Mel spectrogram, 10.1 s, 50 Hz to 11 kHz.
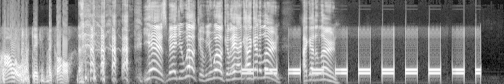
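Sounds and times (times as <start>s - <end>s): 
speech: 0.1s - 7.0s
laughter: 1.6s - 3.0s
telephone dial tone beeping after hanging up: 4.8s - 9.6s.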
